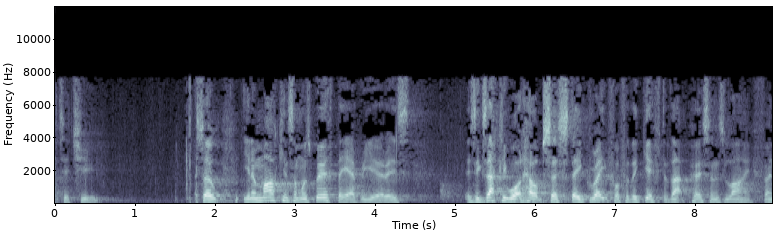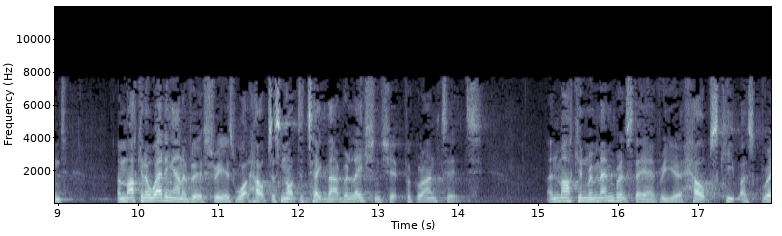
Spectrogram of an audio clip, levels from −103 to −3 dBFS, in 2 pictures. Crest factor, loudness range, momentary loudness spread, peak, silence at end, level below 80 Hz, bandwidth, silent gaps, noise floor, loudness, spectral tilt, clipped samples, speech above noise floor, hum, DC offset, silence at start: 24 dB; 6 LU; 14 LU; -2 dBFS; 0 s; -68 dBFS; 8 kHz; none; -62 dBFS; -24 LUFS; -4.5 dB/octave; under 0.1%; 38 dB; none; under 0.1%; 0 s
